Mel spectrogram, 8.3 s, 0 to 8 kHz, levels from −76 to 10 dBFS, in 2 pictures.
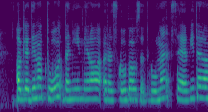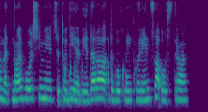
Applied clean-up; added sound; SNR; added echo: neural mask model DeepFilterNet 3.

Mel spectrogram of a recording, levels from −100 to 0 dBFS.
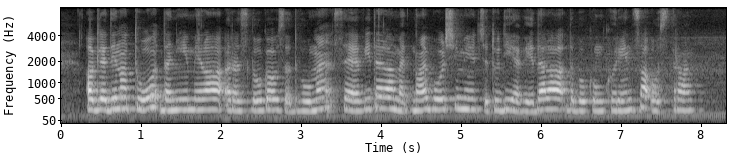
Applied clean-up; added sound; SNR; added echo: none; none; none; none.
